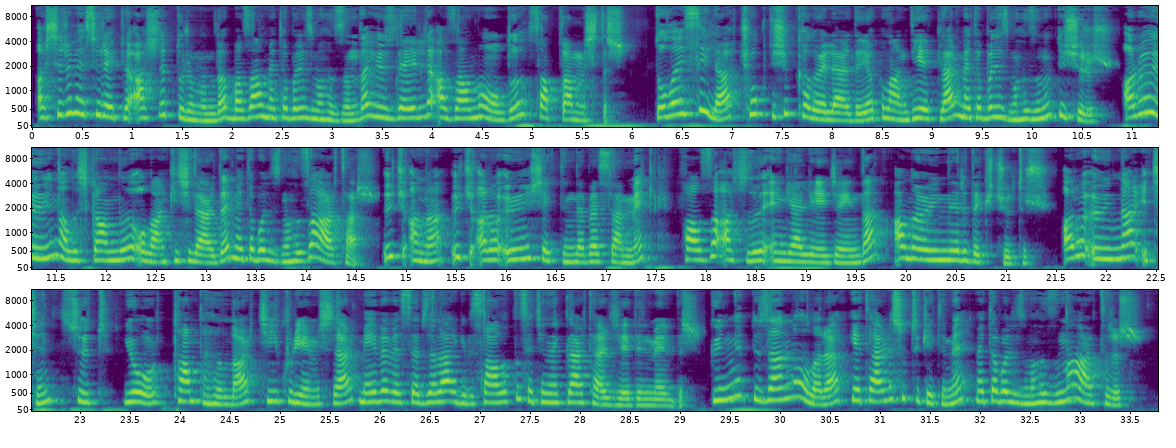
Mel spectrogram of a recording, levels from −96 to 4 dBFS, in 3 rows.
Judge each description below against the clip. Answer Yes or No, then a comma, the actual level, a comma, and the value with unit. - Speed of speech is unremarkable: Yes, average, 125 wpm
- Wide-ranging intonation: No, average, 4.7 semitones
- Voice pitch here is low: No, very high, 260 Hz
